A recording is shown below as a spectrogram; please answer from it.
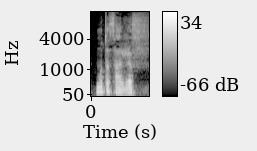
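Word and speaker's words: mutasarrif: Uh mut sharifs. Is that what they call the uh the governors? How's it how do you pronounce it? Mutasarif. Mutasarif.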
